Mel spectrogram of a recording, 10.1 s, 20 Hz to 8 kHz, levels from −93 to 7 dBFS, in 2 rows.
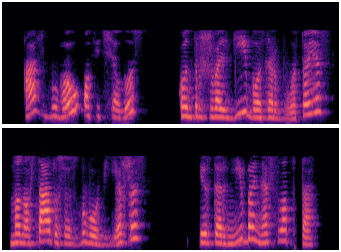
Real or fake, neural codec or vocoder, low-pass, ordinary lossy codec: real; none; 7.2 kHz; AAC, 16 kbps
